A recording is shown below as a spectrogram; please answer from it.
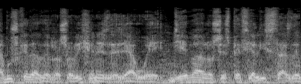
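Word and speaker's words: Yahvé: son y hw h y pensamos que probablemente se pronunciaba el yagüe o algo así pero ya ve solo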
